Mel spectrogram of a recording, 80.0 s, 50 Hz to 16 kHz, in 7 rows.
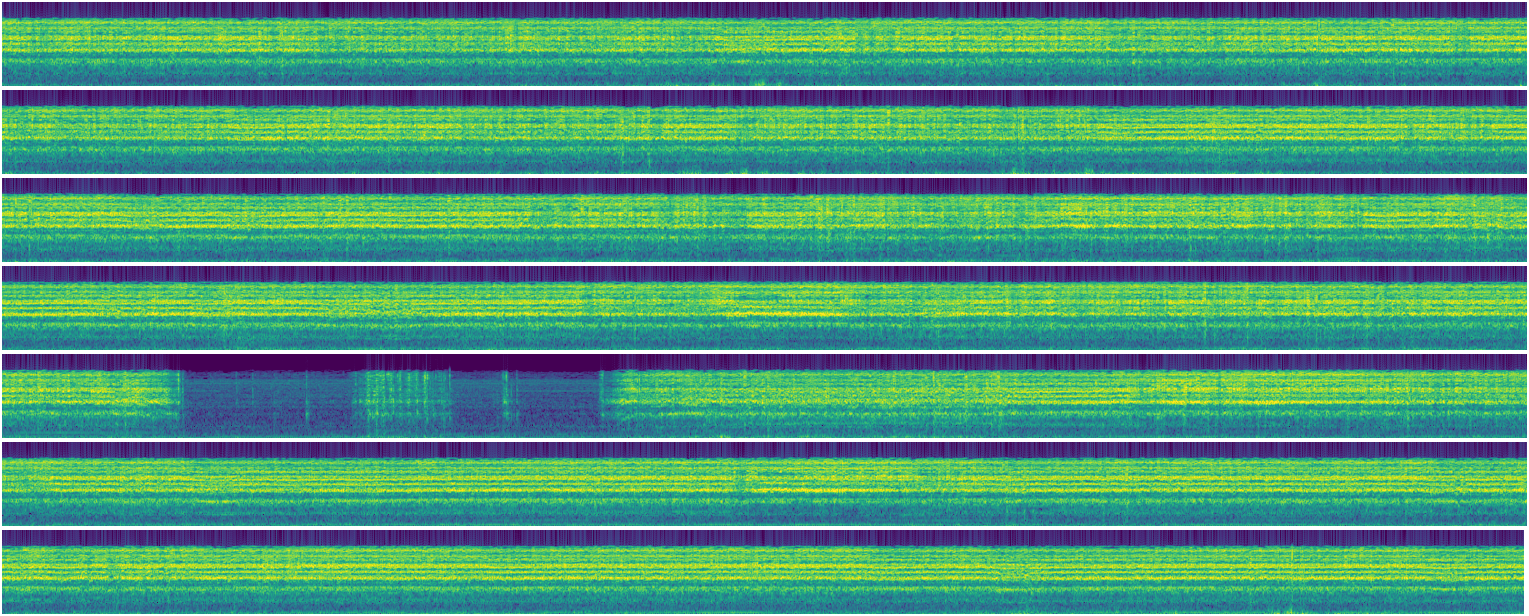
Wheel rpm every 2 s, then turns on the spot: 160, 160, 160, 160, 160, 160, 160, 160, 160, 160, 160, 160, 160, 160, 160, 160, 160, 160, 160, 160, 160, 160, 160, 70, 10, 110, 160, 160, 160, 160, 160, 160, 160, 160, 160, 160, 160, 160, 160, 160.
46-50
